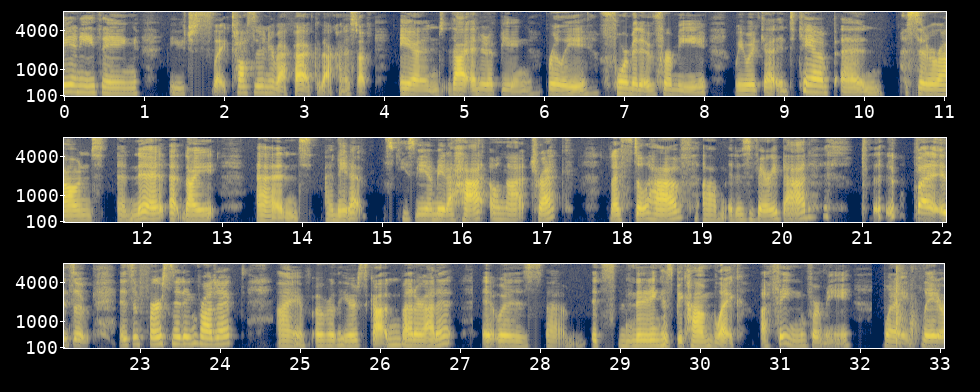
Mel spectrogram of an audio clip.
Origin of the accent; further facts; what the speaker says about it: Houston, Texas, United States; I'm from Houston, Texas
